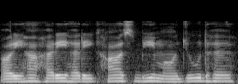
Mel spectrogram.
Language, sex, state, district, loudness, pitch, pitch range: Hindi, male, Jharkhand, Ranchi, -16 LUFS, 145 Hz, 140-145 Hz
